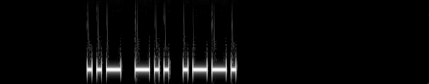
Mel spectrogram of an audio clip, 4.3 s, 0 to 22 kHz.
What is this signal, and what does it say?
Morse code, heard as a keyed tone, about 25 wpm, 700 Hz. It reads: UDP
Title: USA Call Sign Postfixes - 3 Letters 25wpm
